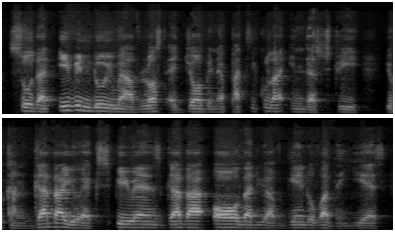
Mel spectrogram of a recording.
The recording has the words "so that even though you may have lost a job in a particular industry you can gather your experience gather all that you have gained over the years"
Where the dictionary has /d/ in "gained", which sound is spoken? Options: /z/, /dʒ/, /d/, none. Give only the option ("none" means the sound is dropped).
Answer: /d/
